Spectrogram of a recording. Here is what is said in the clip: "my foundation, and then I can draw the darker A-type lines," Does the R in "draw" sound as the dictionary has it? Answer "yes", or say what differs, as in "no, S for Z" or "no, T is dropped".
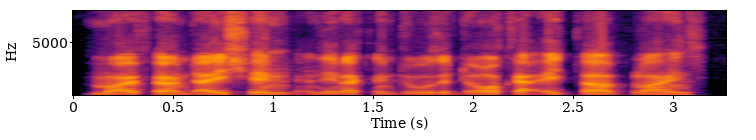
no, R is dropped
